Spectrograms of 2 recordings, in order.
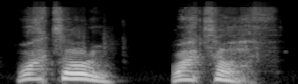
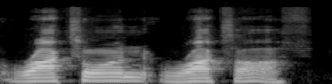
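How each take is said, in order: First: It is said in a put-on Asian accent. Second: It is said in his normal voice.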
